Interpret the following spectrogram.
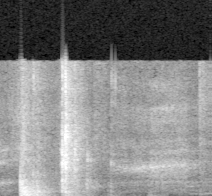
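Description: Interior door thudding twice, about half a second apart, the second fainter.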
